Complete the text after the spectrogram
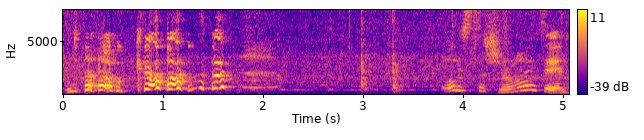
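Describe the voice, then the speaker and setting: A woman's voice: very high-pitched, big pitch swings, very slow, background noise. A woman filming a family home video, giggling and calling out to the others, heard on an old camcorder tape. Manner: giggly, shouting encouragement. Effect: old VHS home video tape sound. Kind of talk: casual family chatter behind the camera. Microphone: camcorder microphone.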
